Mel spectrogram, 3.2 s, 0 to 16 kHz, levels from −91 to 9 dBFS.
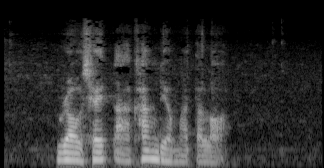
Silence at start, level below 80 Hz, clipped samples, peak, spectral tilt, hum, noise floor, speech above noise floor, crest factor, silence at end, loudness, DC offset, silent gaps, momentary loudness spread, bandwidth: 0.55 s; -50 dBFS; under 0.1%; -2 dBFS; -5.5 dB/octave; none; -60 dBFS; 38 dB; 22 dB; 1 s; -22 LUFS; under 0.1%; none; 13 LU; 10.5 kHz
